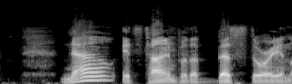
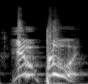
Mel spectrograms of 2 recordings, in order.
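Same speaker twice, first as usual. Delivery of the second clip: furious shout; 10 dB louder than usual. Acted. Wolf scolds narrator.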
